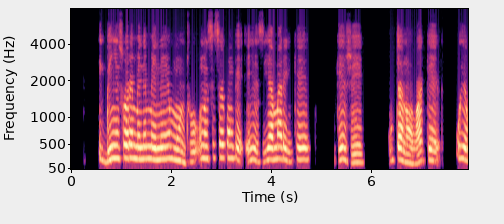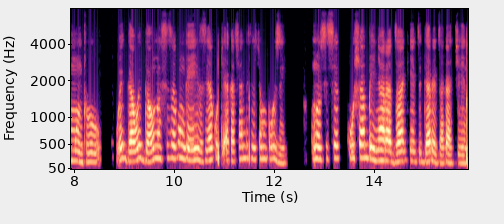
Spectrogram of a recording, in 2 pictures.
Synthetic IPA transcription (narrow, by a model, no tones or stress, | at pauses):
iɡʱiɲiso̞ɾe̞me̞ne̞me̞nemuntʰuṵno̞sisekuŋɡe̞ʔeizijamaɾeke | ŋɡe̞ʐe̞ | utano̞ɦwake̞ | uje̞muntʰu | we̞ɡʱawe̞ɡʱauno̞sis̬ekuŋɡe̞izijakutia̰kaʃandiset͡ʃimbuzi | uno̞sisekuʃambeɲaɾad͡zake̞d͡ziɡʱaɾed͡zakat͡ʃe̞ːna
